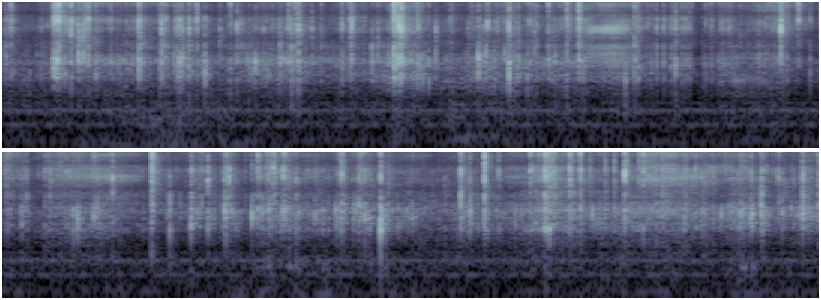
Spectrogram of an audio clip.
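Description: A sheet of clear cellophane wrapping plastic, crumpled into a small wad, is squeezed and twisted between the fingertips of both hands. It gives a steady stream of dense, bright crinkles and sharp crackles with almost no low end.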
